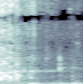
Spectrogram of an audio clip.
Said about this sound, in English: So pour the whole thing into my filter bag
